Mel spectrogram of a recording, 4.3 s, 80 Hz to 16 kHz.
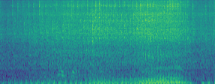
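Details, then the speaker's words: TMX125 bored to 155 cc, after an overhaul of a previously noisy engine and a road test: an even, steady single-cylinder thump that swells smoothly with throttle, with no clatter or knock. Normal running. "brad narinig niyo na yung andar niya Kaninang maingay mga kabo ito na yung andar niya ngayon napaka smooth na mga bro"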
